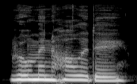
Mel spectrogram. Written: Roman holiday

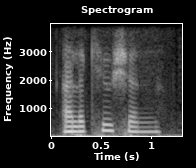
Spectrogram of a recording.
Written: allocution

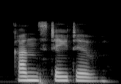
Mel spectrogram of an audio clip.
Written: constative

